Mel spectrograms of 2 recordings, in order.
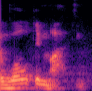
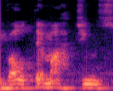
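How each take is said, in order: First: The surname ends without an s sound. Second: The surname ends with an s sound. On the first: The speaker calls it right. "mas é Walter Martin" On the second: The speaker calls it wrong. "até eu chamava também esses dias de Walter Martins"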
